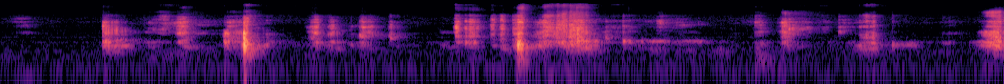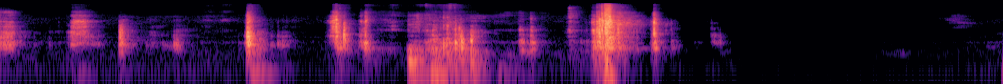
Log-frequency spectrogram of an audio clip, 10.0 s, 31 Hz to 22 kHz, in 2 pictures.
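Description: Cheekpiece of an ATI Bulldog 12-gauge bullpup shotgun being fitted back onto the stock by hand: a series of short clicks and scrapes of the parts meeting, with two sharper knocks, about six and eight seconds in.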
